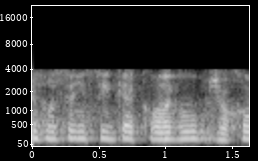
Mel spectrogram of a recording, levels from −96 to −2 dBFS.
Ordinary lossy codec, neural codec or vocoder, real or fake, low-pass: AAC, 16 kbps; vocoder, 22.05 kHz, 80 mel bands, HiFi-GAN; fake; 7.2 kHz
